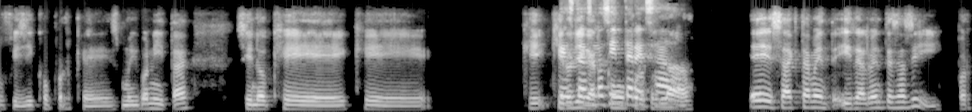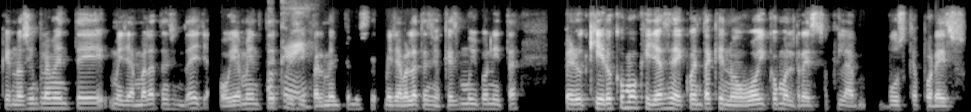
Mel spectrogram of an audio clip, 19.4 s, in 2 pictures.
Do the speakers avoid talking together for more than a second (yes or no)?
no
